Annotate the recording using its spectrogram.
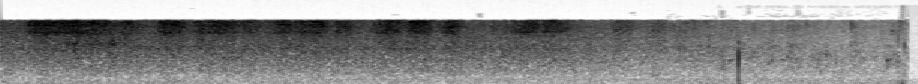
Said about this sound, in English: The next two soundtracks are all about water. And listener, what goes in must come out. This first track is the watering system inside the greenhouse.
